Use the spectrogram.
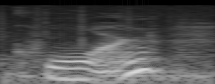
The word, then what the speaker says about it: Quorn: it is called corn I kind of want to say corn because of the way it's spelled but it's actually corn I think uh now corn is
